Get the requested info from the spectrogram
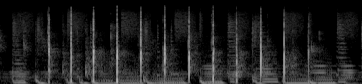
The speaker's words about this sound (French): un tonnerre d'applaudissements pour lui.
